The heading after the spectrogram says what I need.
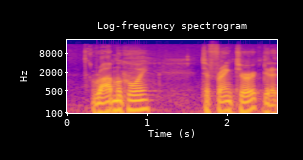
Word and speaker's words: McCoy: Sorry, I don't know why Roy McCoy. It rhymes at least. Rob McCoy rolls off the tongue. Yeah, that's right. Rob McCoy to Frank Turk.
